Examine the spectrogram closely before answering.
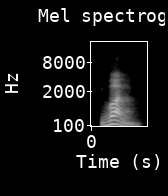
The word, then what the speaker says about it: won: One. India won. WON is pronounced one.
